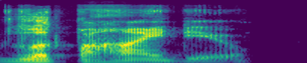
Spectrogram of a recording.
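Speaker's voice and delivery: usual speaking voice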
